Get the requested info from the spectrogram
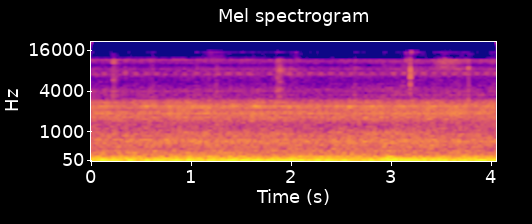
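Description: Rajdhani Express passenger train running at speed: a steady, loud low rumble with a rushing noise over it.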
